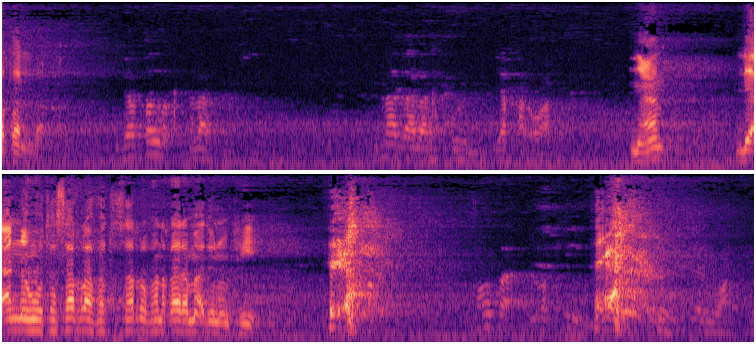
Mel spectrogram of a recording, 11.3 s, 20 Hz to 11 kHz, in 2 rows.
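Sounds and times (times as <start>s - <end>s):
speech: 0.0s - 1.9s, 2.8s - 8.6s, 9.2s - 11.2s
person sneezing: 8.1s - 8.7s, 10.1s - 10.8s.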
